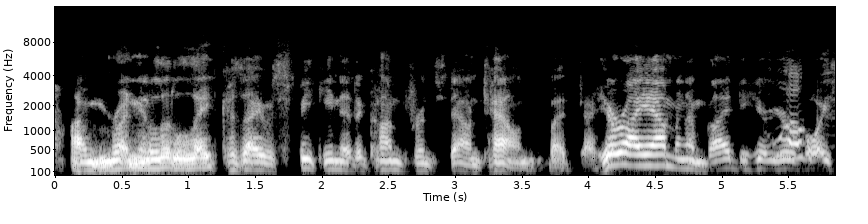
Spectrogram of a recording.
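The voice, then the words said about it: Slightly raspy voice. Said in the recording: “You sound a little raspy, sir. ... That's me being raspy. A little raspy.”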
